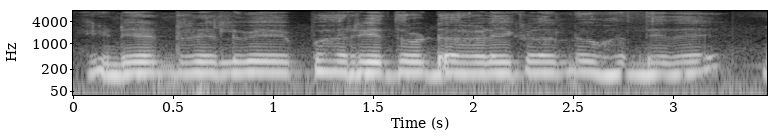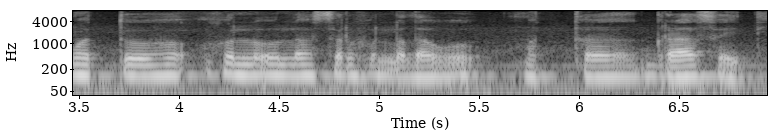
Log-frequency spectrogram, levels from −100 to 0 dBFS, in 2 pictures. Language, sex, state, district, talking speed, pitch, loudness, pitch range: Kannada, male, Karnataka, Bijapur, 110 wpm, 145 Hz, -23 LUFS, 130-160 Hz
